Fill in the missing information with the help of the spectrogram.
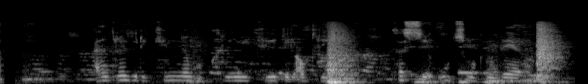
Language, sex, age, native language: Icelandic, male, 12, Polish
